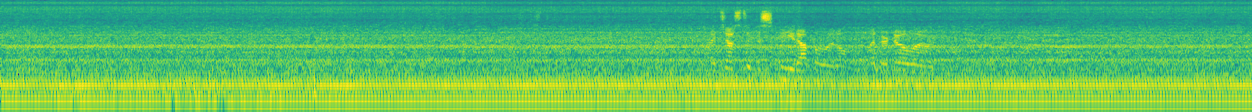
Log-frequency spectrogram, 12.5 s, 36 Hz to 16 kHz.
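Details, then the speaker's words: Generator model HU40500G with newly installed generator head (stator and rotor), governor screw raised slightly to about 61.5 Hz no-load, about 59 Hz under 3000 W load; steady, even engine drone with constant hum, no surging, running healthy. "okay good the engine sounds good and the power output is also good it was running a bit slow so I did turn up the governor screw just a little bit"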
